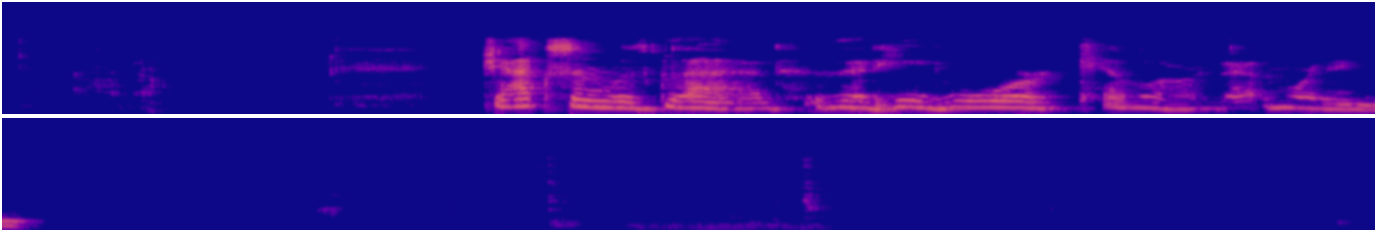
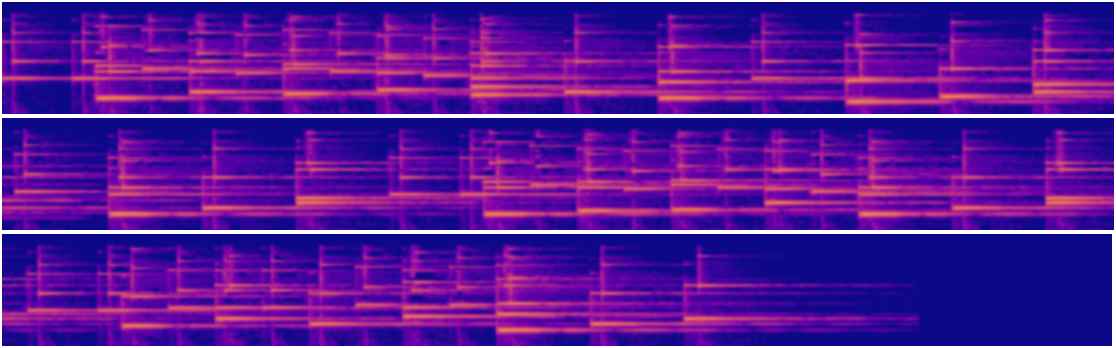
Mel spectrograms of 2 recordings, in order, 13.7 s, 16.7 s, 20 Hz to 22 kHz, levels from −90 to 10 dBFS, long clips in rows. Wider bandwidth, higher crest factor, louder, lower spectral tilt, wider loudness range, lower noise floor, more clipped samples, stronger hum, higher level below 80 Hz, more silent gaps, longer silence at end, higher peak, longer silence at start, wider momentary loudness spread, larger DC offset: second, 7 kHz vs 16 kHz; first, 28 dB vs 20 dB; second, -37 LUFS vs -23 LUFS; first, -3 dB/octave vs 2 dB/octave; first, 14 LU vs 2 LU; first, under -90 dBFS vs -55 dBFS; neither; neither; about the same, -82 dBFS vs -78 dBFS; first, 8.69-8.77 s, 8.87-9.08 s, 9.16-9.20 s vs none; first, 2.8 s vs 1.55 s; second, -14 dBFS vs -4 dBFS; first, 2.4 s vs 0 s; first, 16 LU vs 7 LU; neither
